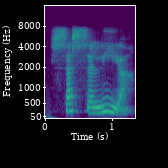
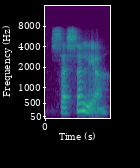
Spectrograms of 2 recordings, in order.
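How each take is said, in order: First: Cecilia slowly split as SEH-seh-LEE-uh; stressed first part. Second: Cecilia as seh-SELL-ya, stress in the middle; flowing pronunciation. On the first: Narrator shows how people now say it, Cecilia as SEH-seh-LEE-uh. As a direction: draw out Cecilia, weighting the opening SEH-seh. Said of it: "now people stressed the Cece". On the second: Narrator recalls how people used to say it, Cecilia as seh-SELL-ya. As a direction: let Cecilia flow in three syllables, seh-SELL-ya. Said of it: "It flowed better then". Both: A narrator's reading.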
